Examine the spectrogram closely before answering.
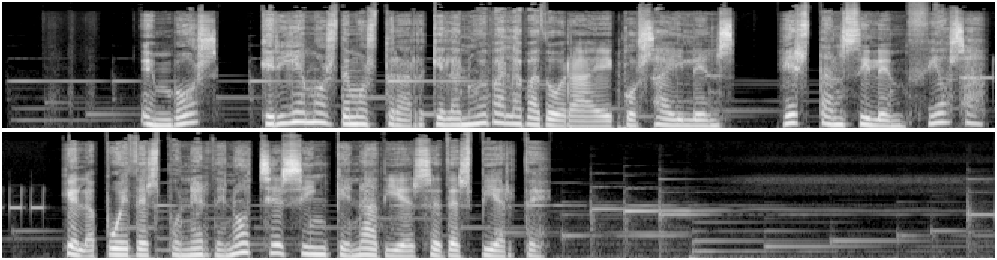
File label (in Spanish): TONO SUAVE; BOSCH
